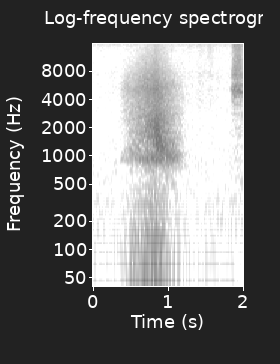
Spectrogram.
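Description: A single whoosh transition sound effect that swells and fades within about a second.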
